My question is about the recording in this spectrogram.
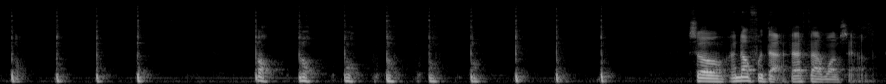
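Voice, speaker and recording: A man on a headset mic giving a casual beatboxing tutorial, explaining step by step and demonstrating the sounds. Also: mid-range voice. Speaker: beatbox teacher.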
